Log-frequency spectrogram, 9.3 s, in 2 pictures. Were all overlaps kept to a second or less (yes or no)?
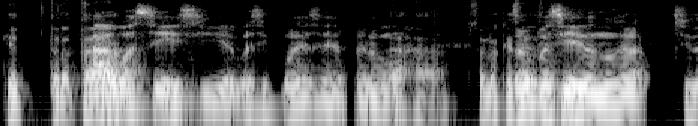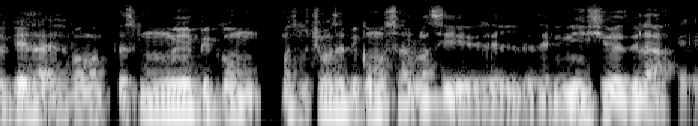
yes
